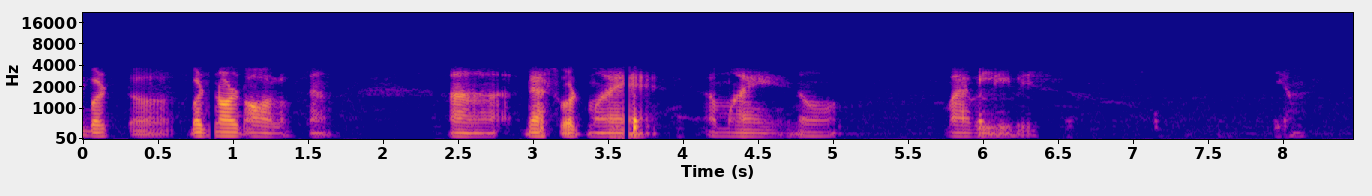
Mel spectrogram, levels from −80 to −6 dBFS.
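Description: At 0.84 s, right after "uh but", the speech drops out for 40 ms, and a second 40 ms hole follows at 3.60 s. Both are packet loss filled with silence: audio never reached the receiver, and it inserted digital silence instead of concealing the gap. Each gap fits two 20 ms packets. The signal cuts off and resumes abruptly within the narrow telephone band of the G.711 line.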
